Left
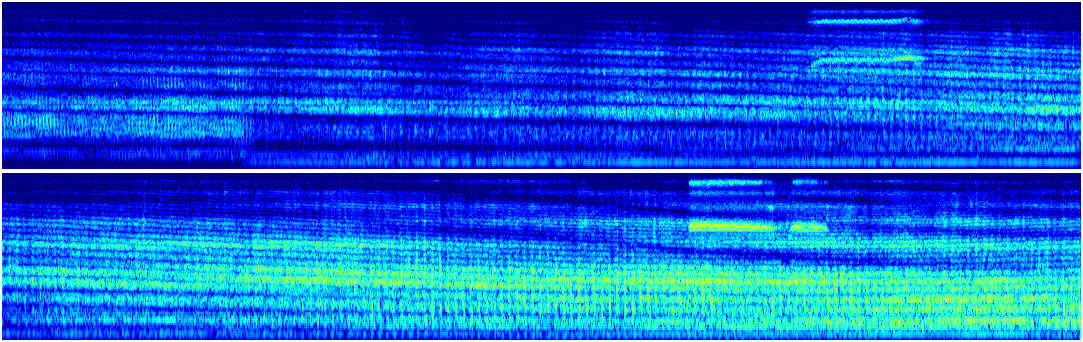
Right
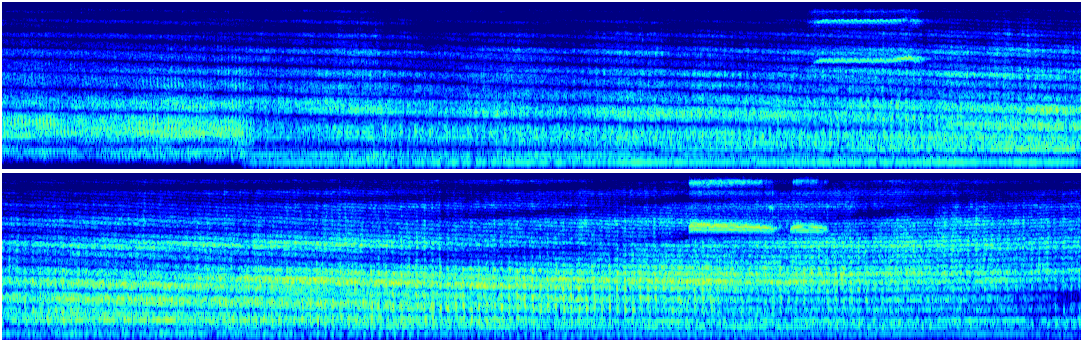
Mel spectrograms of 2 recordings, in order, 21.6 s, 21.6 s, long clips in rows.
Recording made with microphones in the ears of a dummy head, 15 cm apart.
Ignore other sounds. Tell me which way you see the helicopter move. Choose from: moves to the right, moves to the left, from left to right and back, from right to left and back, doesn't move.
moves to the left.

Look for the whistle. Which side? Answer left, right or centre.
left.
